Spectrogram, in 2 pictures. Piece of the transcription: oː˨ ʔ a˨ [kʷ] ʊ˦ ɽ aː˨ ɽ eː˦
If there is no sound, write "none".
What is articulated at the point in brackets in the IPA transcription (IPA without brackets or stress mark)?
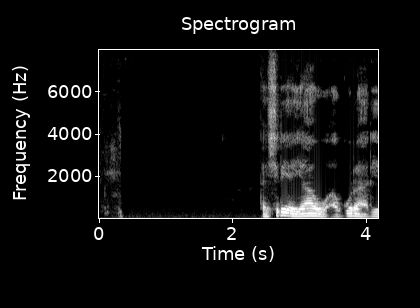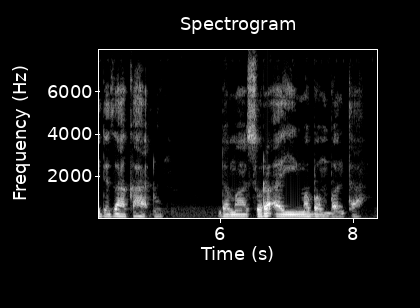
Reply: ɡʷ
